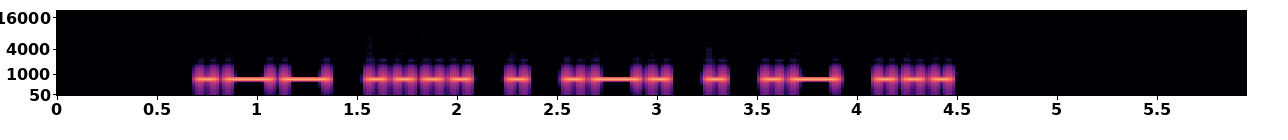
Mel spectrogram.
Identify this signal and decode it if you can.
Morse code, heard as a keyed tone, about 17 wpm, 700 Hz. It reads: WHEREAS
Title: Top 1501-1750 Words 17wpm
